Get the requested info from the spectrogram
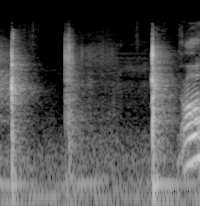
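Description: A deck of tarot cards being shuffled by hand, giving three sharp card snaps at uneven intervals.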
